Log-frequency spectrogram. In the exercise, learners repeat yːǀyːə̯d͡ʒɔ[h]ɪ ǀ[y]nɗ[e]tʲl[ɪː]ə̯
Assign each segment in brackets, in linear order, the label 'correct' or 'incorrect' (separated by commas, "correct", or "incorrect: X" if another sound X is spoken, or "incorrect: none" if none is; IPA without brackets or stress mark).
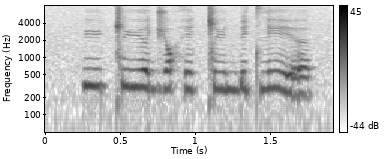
correct, incorrect: yː, correct, correct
